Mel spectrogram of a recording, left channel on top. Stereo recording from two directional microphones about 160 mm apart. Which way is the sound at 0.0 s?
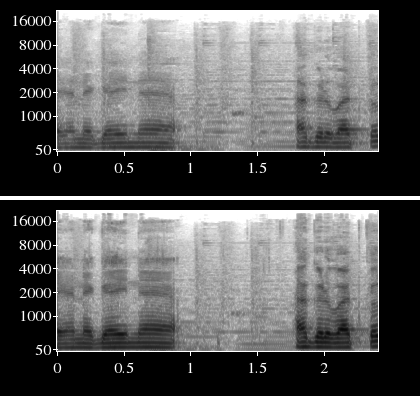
40° right (ahead or behind).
